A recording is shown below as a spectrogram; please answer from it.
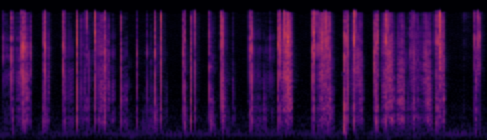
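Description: A smartphone in a mint-green rubber and plastic protective case, held in one hand, is tapped and scratched by long nails fitted with metal paperclips. Quick, bright, clicky taps mix with short scratching bursts in an irregular, rapid run. Each sound stops dry, with almost no ring.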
